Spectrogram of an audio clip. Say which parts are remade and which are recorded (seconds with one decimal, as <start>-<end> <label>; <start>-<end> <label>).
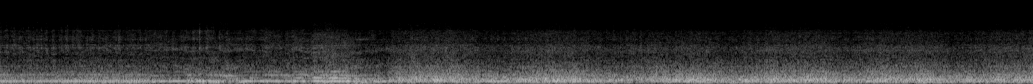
0.0-1.5 recorded; 1.5-3.9 remade; 3.9-10.3 recorded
